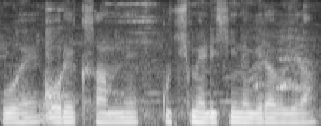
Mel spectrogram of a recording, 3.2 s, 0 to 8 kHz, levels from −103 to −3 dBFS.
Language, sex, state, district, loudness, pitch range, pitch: Hindi, male, Uttar Pradesh, Shamli, -16 LUFS, 105-115 Hz, 110 Hz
